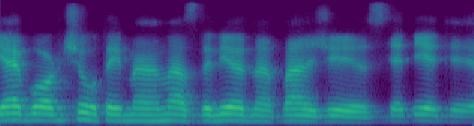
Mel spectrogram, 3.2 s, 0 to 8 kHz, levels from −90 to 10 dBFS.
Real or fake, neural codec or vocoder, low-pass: fake; codec, 24 kHz, 0.9 kbps, WavTokenizer, large speech release; 7.2 kHz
